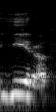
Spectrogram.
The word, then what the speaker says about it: gyro: It's gyro. The G is a soft G. It's almost silent.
